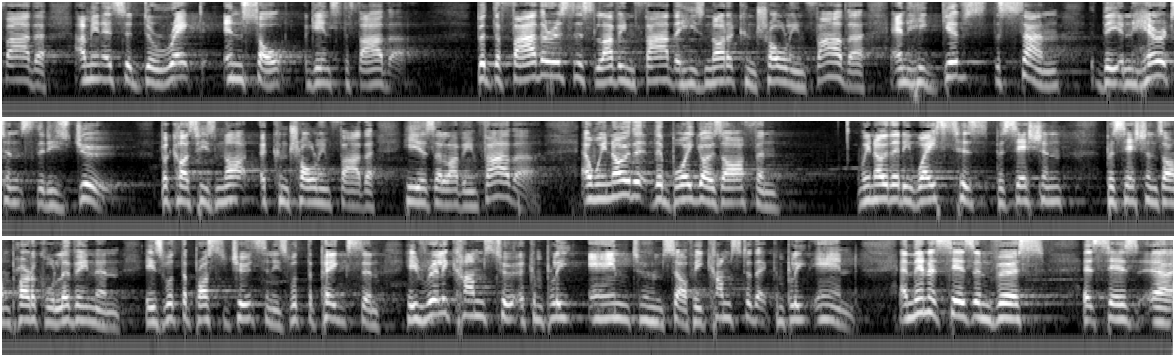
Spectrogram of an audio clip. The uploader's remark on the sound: LIVE at Echo Church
